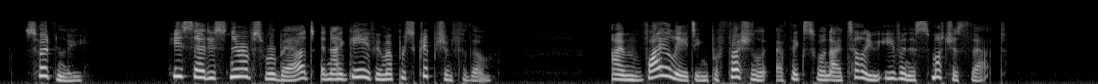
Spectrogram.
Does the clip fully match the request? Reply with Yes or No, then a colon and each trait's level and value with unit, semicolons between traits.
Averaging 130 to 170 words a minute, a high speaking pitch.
Yes: average, 160 wpm; high, 240 Hz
